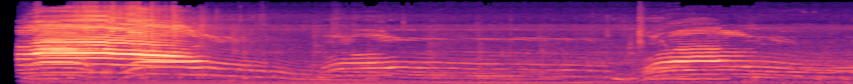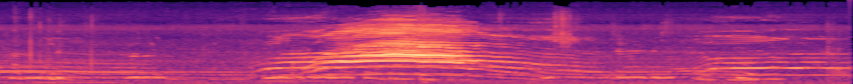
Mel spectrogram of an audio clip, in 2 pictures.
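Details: Two female domestic cats fighting: long wailing yowls that swell into loud, harsh screams near the start and again past the middle, with lower moaning growls drawn out between the outbursts.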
